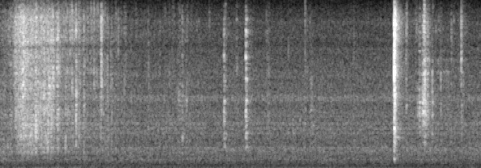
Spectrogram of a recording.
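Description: A bow shot in near silence: a single sharp snap near the end as the string is released, then a softer tick a moment later.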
